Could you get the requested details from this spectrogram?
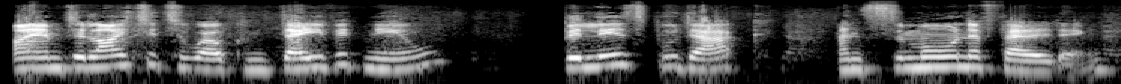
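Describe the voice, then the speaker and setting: A woman's voice: a little high, a little slow, a bit bright, rough recording. A woman hosting a podcast, welcoming and interviewing guests. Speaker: podcast host.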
